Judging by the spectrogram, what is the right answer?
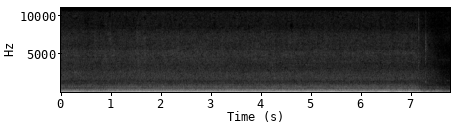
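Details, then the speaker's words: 1988 Jeep YJ four-cylinder, abandoned for years, with a newly fitted exhaust that has no tailpipe yet, just a turn-down end. A deep, even exhaust rumble holds steady about seven seconds before shutoff; normal running. "there that sounds a whole hell of a lot more reasonable"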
